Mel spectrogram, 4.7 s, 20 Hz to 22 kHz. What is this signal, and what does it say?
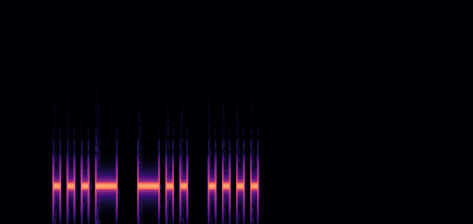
Morse code, heard as a keyed tone, about 17 wpm, 700 Hz. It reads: VDH
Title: USA Call Sign Postfixes - 3 Letters 17wpm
